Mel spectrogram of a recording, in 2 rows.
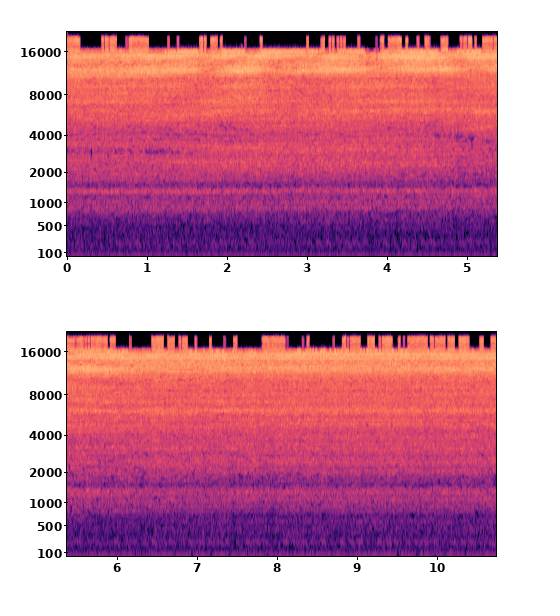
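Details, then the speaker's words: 1977 GMC Motorhome, Oldsmobile 455 big block converted to ACE KillShot fuel injection with GM HEI distributor, first start after setup: catches and settles into a steady, even idle under a loud hiss, no misses or knocks; coolant low, engine warming. "Heat. Heat. And she runs just like that."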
